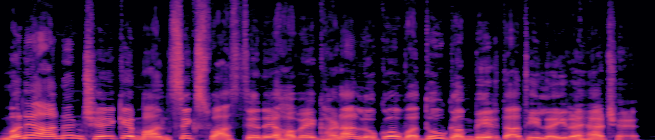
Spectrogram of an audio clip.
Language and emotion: Gujarati, happy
